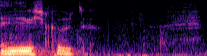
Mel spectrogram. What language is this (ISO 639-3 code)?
por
